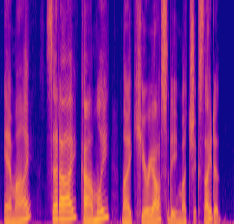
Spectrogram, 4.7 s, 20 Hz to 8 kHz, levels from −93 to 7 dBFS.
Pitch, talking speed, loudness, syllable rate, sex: 215 Hz, 115 wpm, -18 LUFS, 3.9 syllables/s, female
